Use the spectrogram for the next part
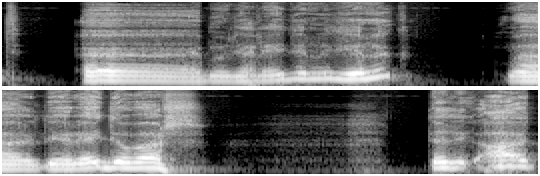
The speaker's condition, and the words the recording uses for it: Down syndrome. Weet het, ik kan goed praten natuurlijk.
